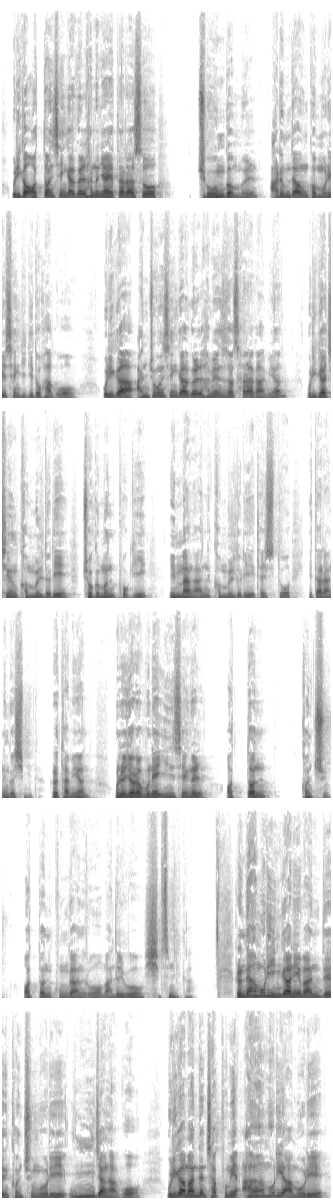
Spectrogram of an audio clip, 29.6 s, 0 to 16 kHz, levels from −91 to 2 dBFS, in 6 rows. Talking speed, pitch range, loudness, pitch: 290 characters per minute, 140-185 Hz, -30 LUFS, 165 Hz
